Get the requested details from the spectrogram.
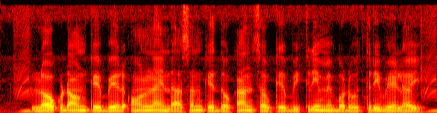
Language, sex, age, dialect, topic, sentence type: Magahi, male, 31-35, Western, agriculture, statement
